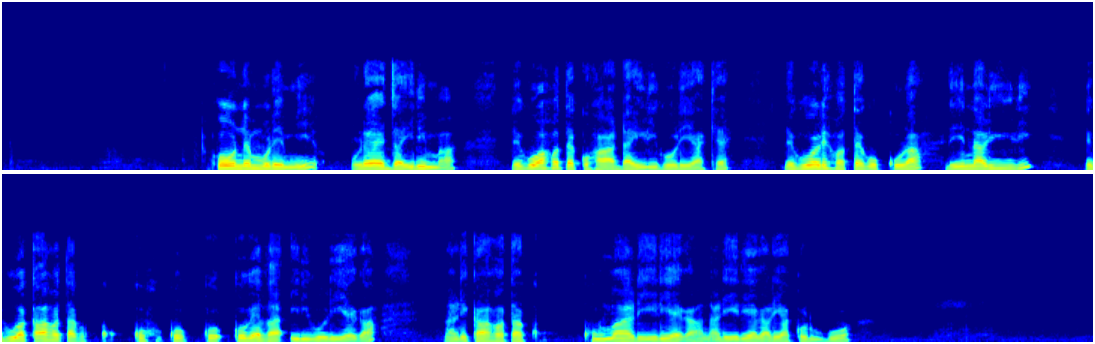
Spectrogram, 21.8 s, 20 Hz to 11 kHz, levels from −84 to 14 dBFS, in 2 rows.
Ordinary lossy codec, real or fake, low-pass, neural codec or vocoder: MP3, 48 kbps; fake; 7.2 kHz; codec, 16 kHz, 4 kbps, FreqCodec, larger model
